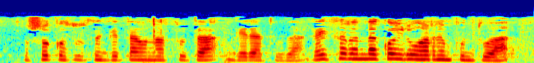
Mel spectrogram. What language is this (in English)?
Basque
